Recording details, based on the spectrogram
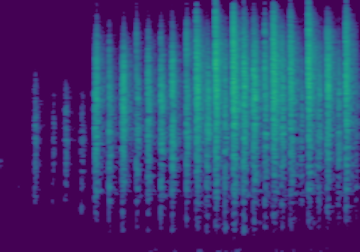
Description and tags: paper flux
Flapping a post it note
fluttering, flap, flapping, paper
